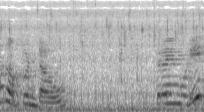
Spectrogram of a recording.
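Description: Hot oil sizzling steadily in a frying pan as sliced ginger, shallots and curry leaves fry in it. A voice speaks briefly at the start and again near the end.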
